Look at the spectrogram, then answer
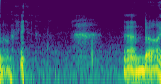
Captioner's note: laughing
